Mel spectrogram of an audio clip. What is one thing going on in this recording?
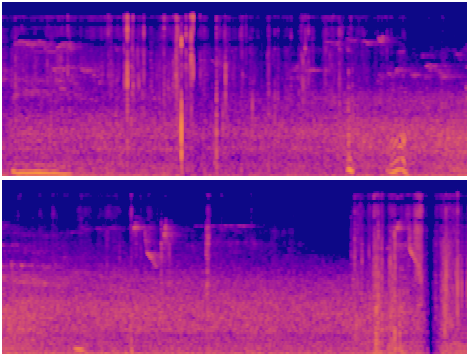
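Gloved hands rustle as they handle mushrooms.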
